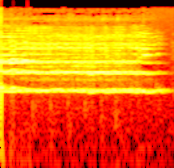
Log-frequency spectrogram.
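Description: A voice holding one long high note, swooping up into it just before and fading out just before the end.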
